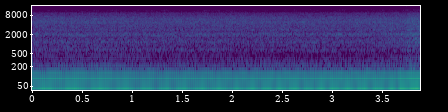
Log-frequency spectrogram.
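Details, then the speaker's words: Engine just after a fuel system repair, with the IAC valve and intake manifold gaskets replaced, started in clear-flood mode: a steady, even warm-up idle on all four cylinders, with no misses, knocks or ticks. Some smoke afterward suggests a possible oil leak or residue. "Yeah. Harry, good to go. Running on all four. Nice warm-up idle."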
